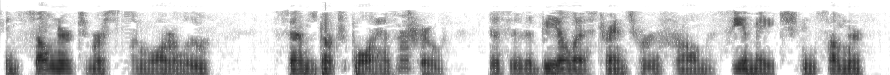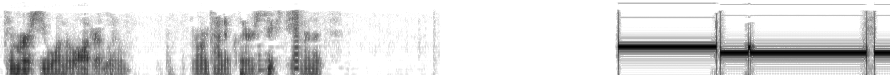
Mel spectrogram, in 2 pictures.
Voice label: Waverly Ambulance, dispatch

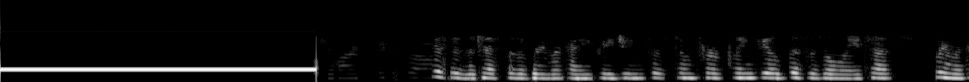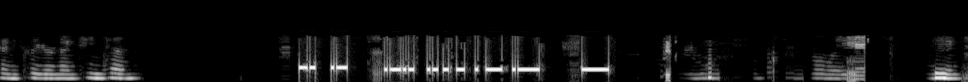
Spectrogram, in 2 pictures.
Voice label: Fire, dispatch

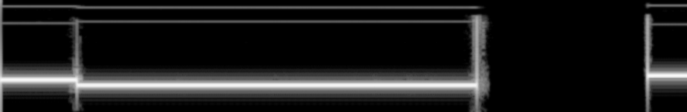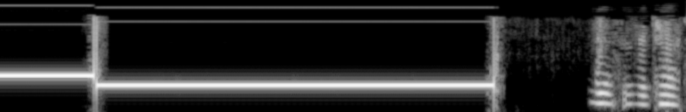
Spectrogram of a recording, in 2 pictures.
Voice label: Fire, dispatch; Janesville

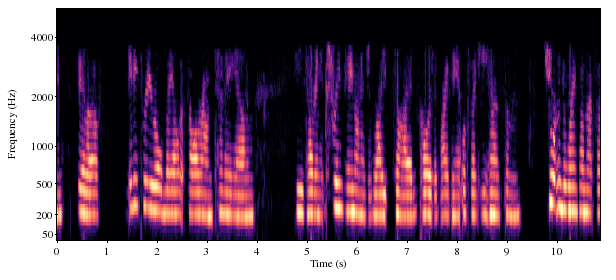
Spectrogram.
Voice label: Waverly Ambulance, dispatch

